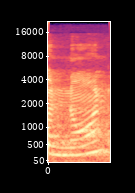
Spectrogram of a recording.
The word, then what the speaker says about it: known: Blank, lion is known, देखो मैंने यहाँ पे known रीड किया है, KN मैंने आपको बताया है, जहाँ पे होते हैं वहाँ पे हम K साइलेंट होता है, तो known as the king of the forest।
